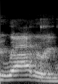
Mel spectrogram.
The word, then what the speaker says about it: Rattery: at the Pioneer Village Henry rattery rhymes with ladder he's got 12 to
